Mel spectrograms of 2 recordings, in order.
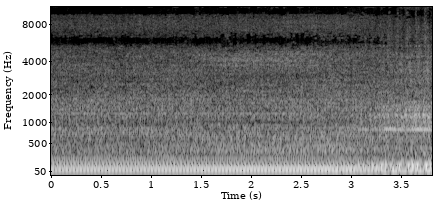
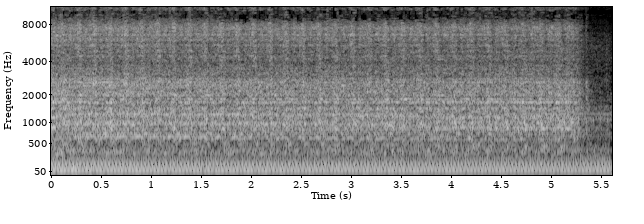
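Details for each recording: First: Massey Ferguson 205-4 tractor that had been sitting, mice mess in the air cleaner; float bowl full but carb slow to draw fuel. After battery charging it runs with a low, steady, even beat and no misses. Carb needs slight adjustment. Normal running. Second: Tractor after fuel pump diaphragm was oiled and the carb top refitted: starter churns about three turns a second with no firing; cranking but fuel-starved, pump seemingly not delivering.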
